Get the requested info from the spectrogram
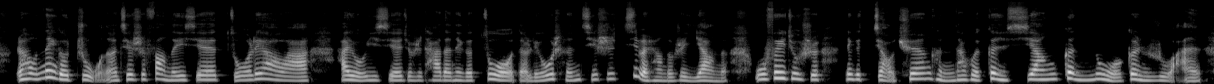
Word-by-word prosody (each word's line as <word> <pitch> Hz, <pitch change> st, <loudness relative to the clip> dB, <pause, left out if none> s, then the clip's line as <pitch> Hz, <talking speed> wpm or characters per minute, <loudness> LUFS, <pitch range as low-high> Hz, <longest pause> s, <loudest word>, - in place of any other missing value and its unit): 然 220 Hz, +4 st, +3 dB
后 255 Hz, -1 st, +2 dB
那 315 Hz, +3 st, +4 dB
个 230 Hz, -, +6 dB
煮 215 Hz, -2 st, -4 dB
呢， 185 Hz, -, -2 dB
其 235 Hz, +5 st, 0 dB
实 230 Hz, +1 st, -4 dB
放 235 Hz, -1 st, 0 dB
的 195 Hz, 0 st, -1 dB
一 205 Hz, -, -1 dB
些 215 Hz, +1 st, -1 dB
佐 205 Hz, -1 st, -4 dB
料 245 Hz, -3 st, +1 dB
啊， 180 Hz, -1 st, 0 dB, 0.3 s
还 210 Hz, -, +2 dB
有 185 Hz, -3 st, +1 dB
一 195 Hz, 0 st, -4 dB
些 190 Hz, 0 st, -2 dB
就 190 Hz, -1 st, -7 dB
是 185 Hz, -, -8 dB
它 195 Hz, +1 st, -3 dB
的 190 Hz, -1 st, 0 dB
那 190 Hz, 0 st, -4 dB
个 180 Hz, 0 st, -1 dB
做 195 Hz, +1 st, +2 dB
的 -, -, -4 dB
流 185 Hz, +8 st, 0 dB
程， 205 Hz, -5 st, -4 dB
其 220 Hz, +1 st, -7 dB
实 255 Hz, +3 st, -6 dB
基 320 Hz, +9 st, -6 dB
本 190 Hz, -, +5 dB
上 175 Hz, -1 st, -6 dB
都 170 Hz, 0 st, -5 dB
是 180 Hz, 0 st, -4 dB
一 160 Hz, -, -9 dB
样 175 Hz, -2 st, +1 dB
的。 150 Hz, -, -9 dB, 0.2 s
无 235 Hz, -, +2 dB
非 285 Hz, +3 st, +6 dB
就 260 Hz, -1 st, +1 dB
是 220 Hz, -2 st, -1 dB, 0.2 s
那 240 Hz, -, +1 dB
个 230 Hz, -, 0 dB
脚 205 Hz, -4 st, 0 dB
圈 255 Hz, +1 st, +2 dB
可 225 Hz, -5 st, -2 dB
能 175 Hz, -, -5 dB
它 205 Hz, +3 st, -1 dB
会 210 Hz, -2 st, +1 dB
更 220 Hz, +2 st, +4 dB
香、 230 Hz, +4 st, +1 dB
更 235 Hz, -5 st, +4 dB
糯、 205 Hz, -10 st, +1 dB
更 215 Hz, +2 st, +3 dB
软， 175 Hz, -3 st, -4 dB
210 Hz, 280 characters per minute, -23 LUFS, 185-235 Hz, 0.3 s, 个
